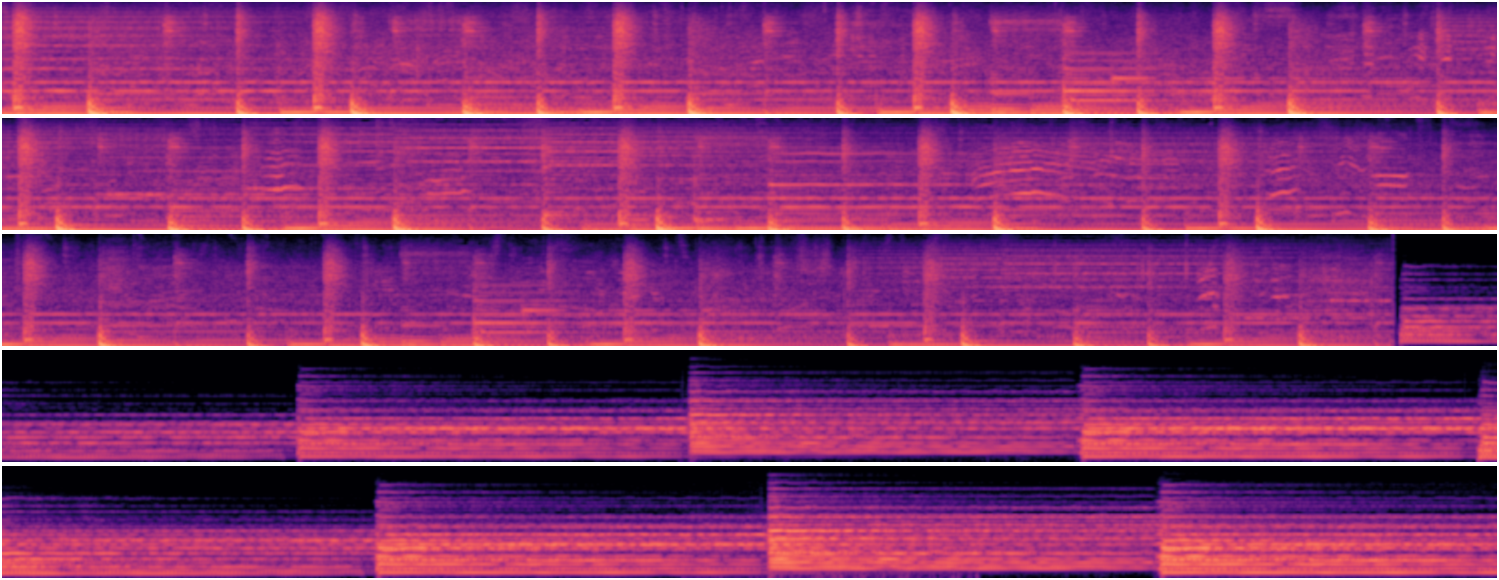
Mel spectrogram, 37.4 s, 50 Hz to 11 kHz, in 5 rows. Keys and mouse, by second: 0.0 x, 1.5 click, 2.1 click, 3.6-4.3 middle drag, 10.1-12.1 drag, 14.3 click, 14.8 shift+click, 15.2-15.9 middle drag, 18.7 click, 21.0 ctrl+a, 21.5-22.6 drag, 23.9 click, 24.1 click, 24.9-26.0 drag, 26.5 click, 26.9 ctrl+a, 27.3 click, 28.6 click, 29.4-30.3 drag, 31.3 click, 32.1 click, 33.0 shift+click, 33.9 ctrl+l, 35.7 click, 36.1-36.9 middle drag, 37.2 click.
